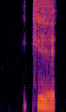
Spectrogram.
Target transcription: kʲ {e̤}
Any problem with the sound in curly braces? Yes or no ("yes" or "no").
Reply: no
